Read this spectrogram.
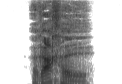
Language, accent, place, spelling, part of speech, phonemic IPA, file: German, Germany, Berlin, Rachel, proper noun, /ˈʁaxəl/, De-Rachel.ogg
- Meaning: 1. Rachel (biblical figure) 2. a female given name of rare usage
